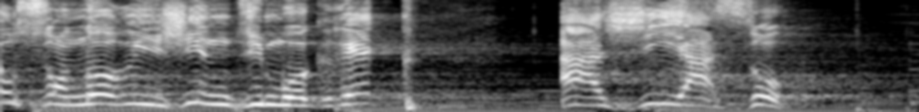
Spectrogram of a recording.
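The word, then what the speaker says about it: ἁγιάζω: origine du mot grec agazo comme cela se prononce h g I a Z aazoa signifie séparé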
